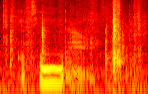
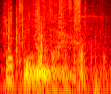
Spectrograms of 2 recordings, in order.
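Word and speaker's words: Étienne Daho: How do you pronounce his name again? Etienne Daho. Etienne Daho. Etienne Daho.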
